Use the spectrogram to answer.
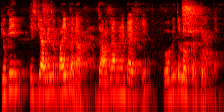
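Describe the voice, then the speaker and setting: A man's voice: fairly high pitch, a little fast, a little mellow. A man demonstrating car repair step by step in a workshop class, often checking in with his students. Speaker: auto mechanic instructor. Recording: echoey room with crowd noise.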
